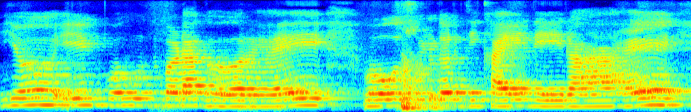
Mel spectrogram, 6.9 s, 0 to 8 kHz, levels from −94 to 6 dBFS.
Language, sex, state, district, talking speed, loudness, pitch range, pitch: Hindi, male, Chhattisgarh, Balrampur, 105 wpm, -17 LUFS, 160-185 Hz, 175 Hz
